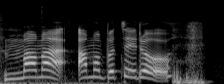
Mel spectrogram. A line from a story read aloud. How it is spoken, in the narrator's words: he yells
